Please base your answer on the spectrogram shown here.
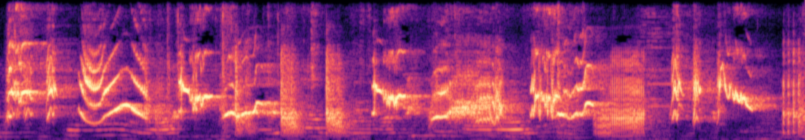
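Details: Javan myna in lively varied song: loud, jumbled squawks, warbled twisting whistles and rasping bursts, delivered in quick irregular phrases.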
